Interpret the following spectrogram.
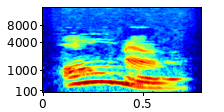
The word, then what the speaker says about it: honor: have to use and while this h will sound like a vowel such as an owner will not say honor that time it will be wrong pronunciation it will be what an honor an hour an honest man so whenever you release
